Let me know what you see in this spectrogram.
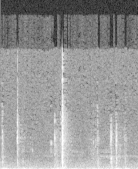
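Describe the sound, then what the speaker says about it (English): Sparse, quiet keystrokes on a computer keyboard in a small room, a handful of light clicks scattered irregularly across about two seconds with no one speaking. "If I could learn how to type."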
